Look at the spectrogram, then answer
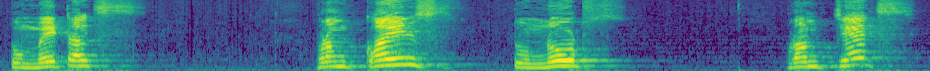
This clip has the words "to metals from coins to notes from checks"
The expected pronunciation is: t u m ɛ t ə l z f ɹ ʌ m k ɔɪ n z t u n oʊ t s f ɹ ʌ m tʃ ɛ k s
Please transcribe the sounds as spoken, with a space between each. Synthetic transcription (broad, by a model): t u m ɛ t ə l s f ɹ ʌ m k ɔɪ n s t u n oʊ t s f ɹ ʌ m tʃ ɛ k s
